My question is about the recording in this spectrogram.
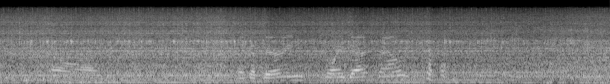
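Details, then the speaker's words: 2006 BMW X3 3.0L at idle: steady rough rotating whir that turns with the main drive belt, dry growl of a worn drive belt tensioner pulley bearing; fix is replacing tensioner and the idler pulley below the alternator. "i know from experience that the tensioner for the main drive belt the pulley's going bad on it and i'll start it up so you can hear the sound [Applause] so you hear that rotating sound that"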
